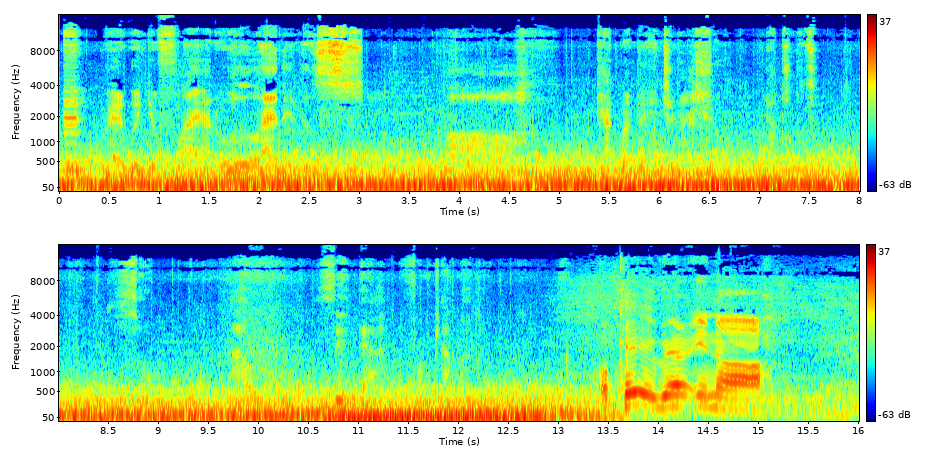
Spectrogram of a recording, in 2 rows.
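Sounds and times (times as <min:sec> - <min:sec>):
people talking: 0:00.0 - 0:03.0, 0:03.9 - 0:07.6, 0:08.6 - 0:09.0, 0:09.7 - 0:12.2, 0:13.4 - 0:15.2
bus engine and road rumble: 0:00.0 - 0:16.0.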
